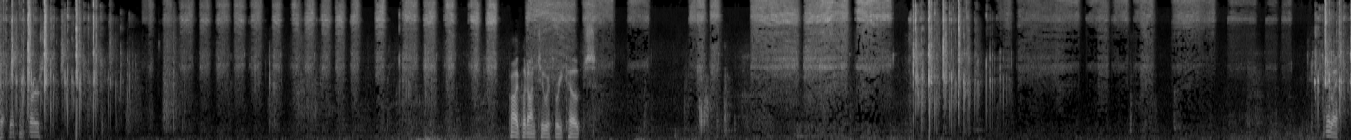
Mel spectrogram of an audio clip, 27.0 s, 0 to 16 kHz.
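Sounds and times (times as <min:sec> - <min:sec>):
aerosol can spraying: 0:02.8 - 0:10.0, 0:10.6 - 0:13.0, 0:13.8 - 0:17.9, 0:19.9 - 0:25.9.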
